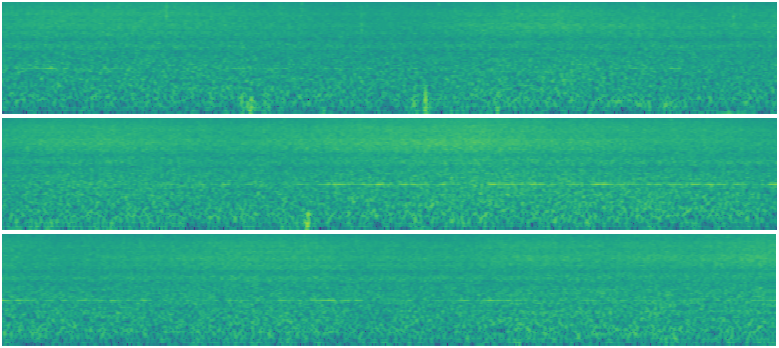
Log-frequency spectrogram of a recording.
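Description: Steady heavy rain falling on the trees and ground outside a screened window, an even rushing hiss with a slight swell midway. A thin faint high tone comes and goes over it, and a few soft knocks are heard in the first half.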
